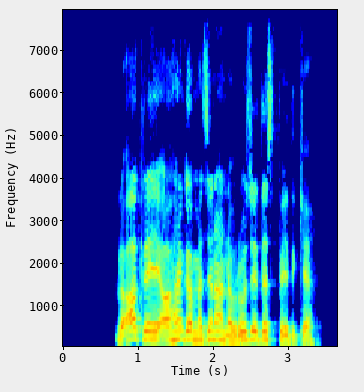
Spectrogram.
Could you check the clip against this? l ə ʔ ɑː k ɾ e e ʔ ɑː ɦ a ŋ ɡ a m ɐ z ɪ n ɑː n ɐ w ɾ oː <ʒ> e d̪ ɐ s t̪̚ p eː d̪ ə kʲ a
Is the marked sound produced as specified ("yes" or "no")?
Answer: no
